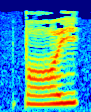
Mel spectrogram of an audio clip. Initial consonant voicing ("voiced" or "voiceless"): voiceless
